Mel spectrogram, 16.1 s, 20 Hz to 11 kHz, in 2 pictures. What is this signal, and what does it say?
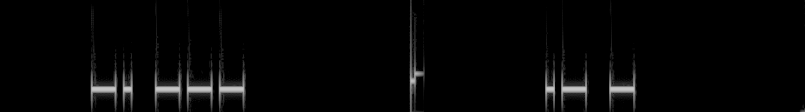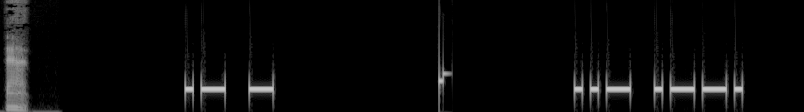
Morse code, heard as a keyed tone, about 15 wpm, 700 Hz. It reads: NO AT AT UP
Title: Two Letter Words - 15wpm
